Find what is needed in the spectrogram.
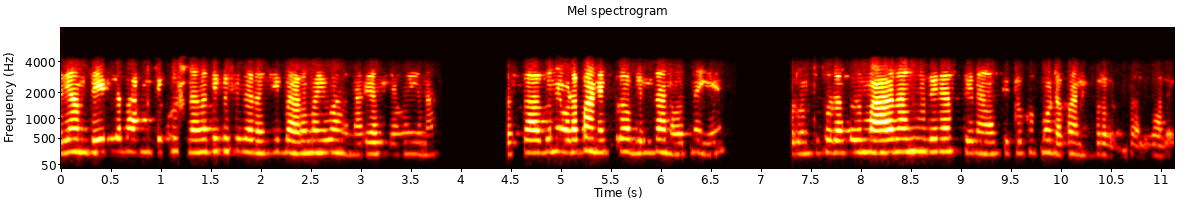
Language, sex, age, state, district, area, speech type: Marathi, female, 18-30, Maharashtra, Sangli, rural, conversation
